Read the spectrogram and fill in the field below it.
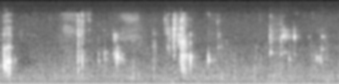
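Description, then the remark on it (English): Loud, crunchy chewing of candy: a series of irregular wet, crackling bites and chomps spaced unevenly over a few seconds, with no talking. “I just realized how loud I'm chewing.”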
